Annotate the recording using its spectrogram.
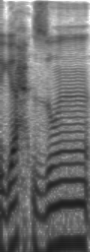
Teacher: نون ساکن کا باریک اخفا ہے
